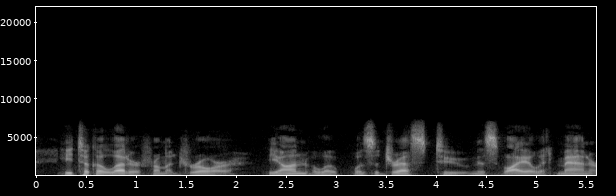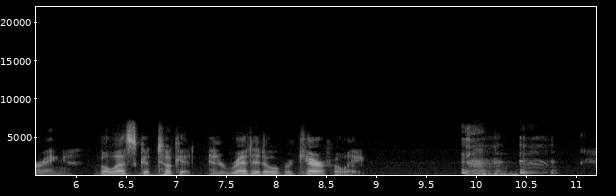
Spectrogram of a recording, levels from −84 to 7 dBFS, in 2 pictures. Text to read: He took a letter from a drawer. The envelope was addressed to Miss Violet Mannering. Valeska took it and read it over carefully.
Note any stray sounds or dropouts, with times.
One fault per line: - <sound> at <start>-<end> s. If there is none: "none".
- cough at 9.8-10.8 s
